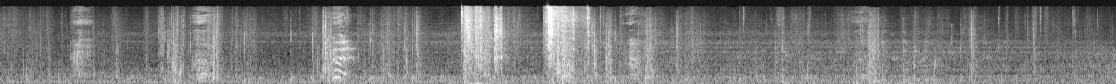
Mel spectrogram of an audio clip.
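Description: Heavy footsteps clank on a metal grating floor.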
